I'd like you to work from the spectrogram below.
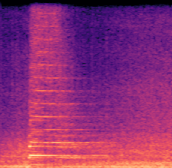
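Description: A locomotive horn sounded by train drivers as a tribute to the passengers and crew lost in a rail disaster: one loud, sustained, multi-toned blast, then a low continuous rail rumble.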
